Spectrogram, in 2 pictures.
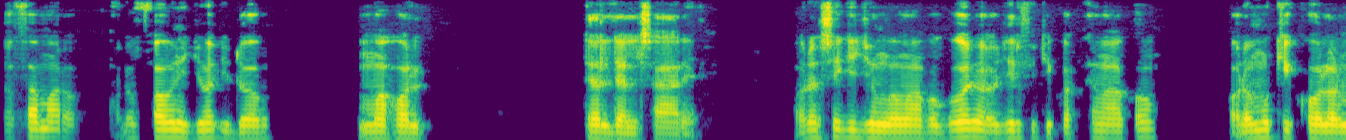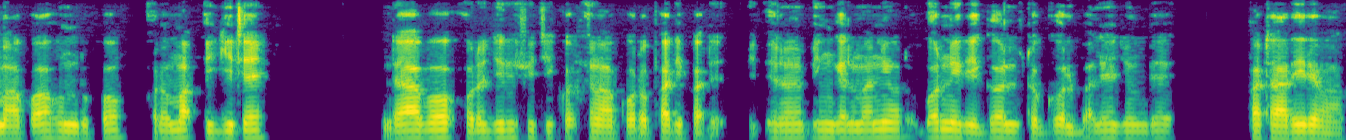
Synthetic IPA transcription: ɔɗɔfamaɾɔː | ɗɔfawnid͡ʒoːɗidɔ | maɦɔl | d̥ɛldɛlsaːɾɛ | ʔɔ̰ɗɔsiɡid͡ʒuŋɡɔmakɔɡoːɗiɔɗɔd͡ʒiɾfitikɔɗːɛmakɔ | ʔɔ̰ɗɔmukːikʰɔlɔɾmakɔhahundukɔː | ɗɔmaɓːiɡitɛ | ndabɔʔːɗɔd͡ʒiɾfitikɔɗːɛmakɔːɗɔpaɗipaɗɛɓiɗɛnɔnɓiŋɡɛlmaniɔɗɔɓoɾniɾiɡɔltɔɡɔlba̰led͡ʒumbɛ | pataɾiɾɛmakɔ̥

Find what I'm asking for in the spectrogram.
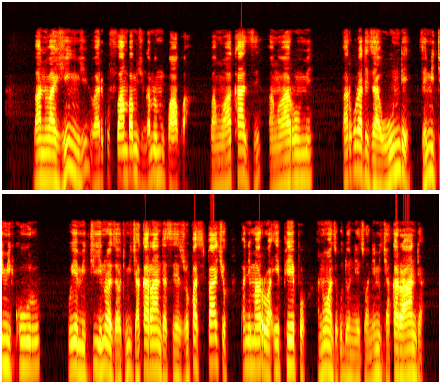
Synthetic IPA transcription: ʋan̤uʋaʒind͡ʒiʋaɾikufambamud͡ʒiŋɡamwemuɡʱwaɡʱwa̰ | ʋamwe̞ʋakʰad͡ziʋamwe̞ʋaruːme̞ | ʋarikurat̬id͡zaɦunde̞d͡ze̞mitimikuruː | je̞mitiːno̞ratid͡zakutimid͡ʒakaɾandase̞ʐo̞pasi̥pat͡ʃo̞ | pane̞maɾuʋaʔe̞pʰe̞po̞ | ano̞wanzakuɗo̞n̤e̞d͡zwane̞mid͡ʒakaɾaːnda

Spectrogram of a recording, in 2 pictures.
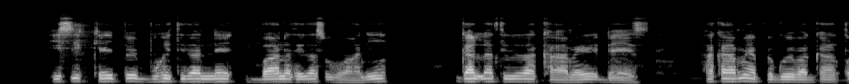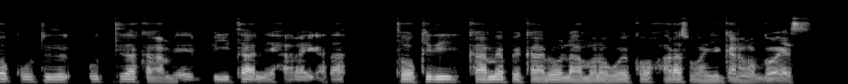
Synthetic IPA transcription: ʔɪsːɪkejpːɛbʊhɛt̪ːɪd̪ɐnːɛbaːnɐt̪ɪd̪ɐsʊhaːnɪ | ɡɐlʔːɐt̪ːɪɪd̪ɐkʰaːmeːd̪ɛʔe̞ːs | hɐkaːmɪjɐpːɛɡʊjɛbɐɡːaːnt̪ʼɔkʼːut̪ːɪd̪ | ʊt̪ːɪd̪ɐkaːmeːbiːt̪ːaːnːɛhɐɾɐɪkʼɐt̪ɐ | t̪o̞ːkːɪd̪ɪkʰaːmɛjapːɛkaːmɛjɔlaːmːɐnɐwwɔjkːɔhɐɾɐsʊwɐnjɛɡːɐnɐwɡɔʔe̞ːs

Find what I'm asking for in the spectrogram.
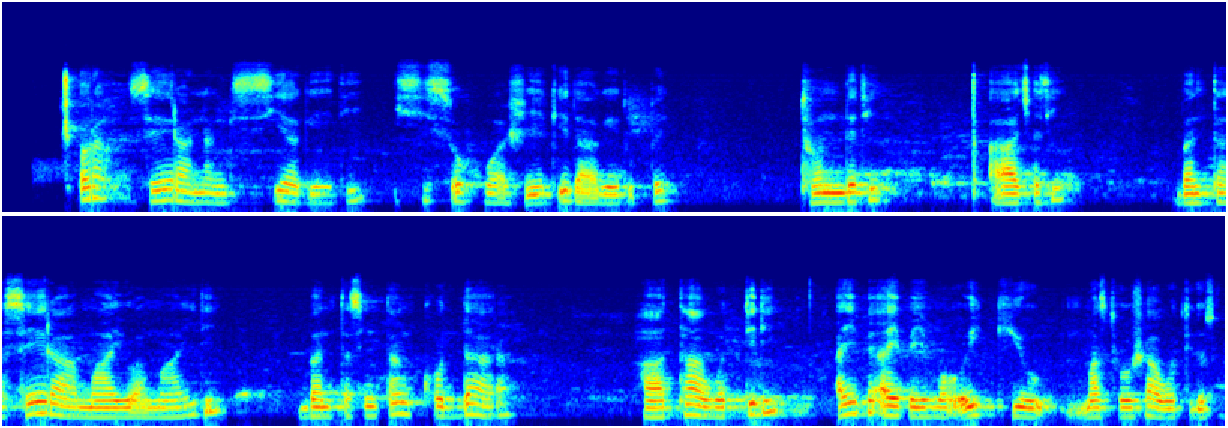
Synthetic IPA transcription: t͡ʃʼɔɾɐse̞ːɾaːnɐŋɡɪsːɪjaːɡe̞ːt̪ɪː | sːɪsɔhʊwa̰ːʃiːkʼːɪd̪a̰ːɡe̞ːt̪ʊpːɛ | t̪ʰɔnd̪ɛt̪ɪ | t̪ʼaːt͡ʃʼɛt̪ɪ | bɐnt̪ːɐse̞ːɾaːmaːjʊwa̰ːmaːjɪd̪ɪ | bɐnt̪ːɐsɪnt̪ːɐnkʰɔd̪ːaːɾɐ | haːt̪ːaːwɔt̪ːɪd̪ɪʔɐjfɛʔɐjfɛjɛwa̰ːʔɔjkʰːɪjɔmɐst̪ʰːoːʃaːwɔt̪ːɪd̪ɔsɔ

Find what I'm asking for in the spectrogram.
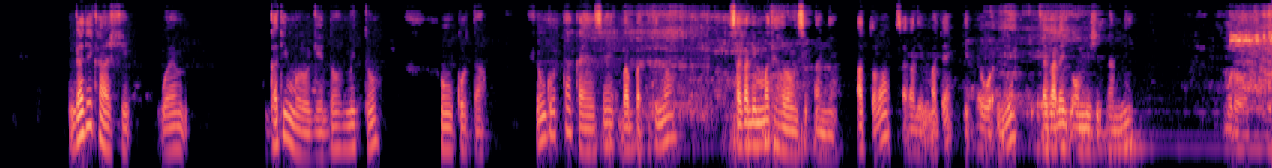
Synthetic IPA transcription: ɡɐt̪ɪkaːʃːɪ | wɔj | ɡɐt̪ɪmʊɾɔɡeːd̪ːɔmɪt̪ːʊ | ʃʊŋkːʊɾt̪ːɐ | ʃʊŋkʊɾt̪ːɐkɐjɛnsɛbɐbːɐʔːɪt̪ɪnɔ | sɐɡɐlɪmːɐt̪ɛɦɔɾɔnsɪʔɐnːɛ | ʔɐt̪ːɔnɔsɐ̰ɡɐlɪmːɐ̰t̪ɛɡɪɗɛwɔʔɪnːɛsɐɡɐlɛkʼoːmːɪʃ̬ɪ̰ʔɐnːɪ | mʊɾoːd̪

